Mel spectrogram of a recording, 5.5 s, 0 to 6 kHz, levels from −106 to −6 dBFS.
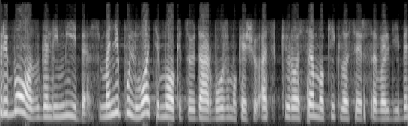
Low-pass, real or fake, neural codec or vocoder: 5.4 kHz; real; none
